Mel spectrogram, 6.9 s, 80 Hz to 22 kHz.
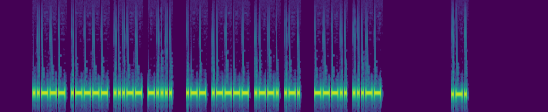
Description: Morse code, heard as a keyed tone, about 46 wpm, 700 Hz. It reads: 2136 W1PR 83 R
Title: Worked All Europe DX Contest - QTC Exchange - 45wpm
